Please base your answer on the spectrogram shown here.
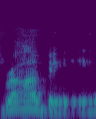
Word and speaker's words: Roby: but it's at Odang, it's Robbie, and that's spelled Roby.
